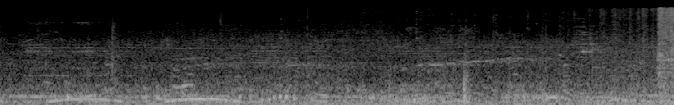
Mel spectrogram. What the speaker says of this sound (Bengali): এই যে দেখেন কবুতরটা দর্শক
